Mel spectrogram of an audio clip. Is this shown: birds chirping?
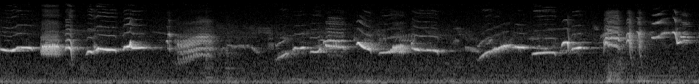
yes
